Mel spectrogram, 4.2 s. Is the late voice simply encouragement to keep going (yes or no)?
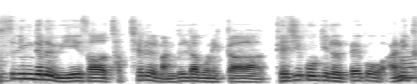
yes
